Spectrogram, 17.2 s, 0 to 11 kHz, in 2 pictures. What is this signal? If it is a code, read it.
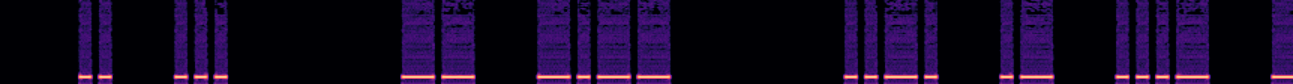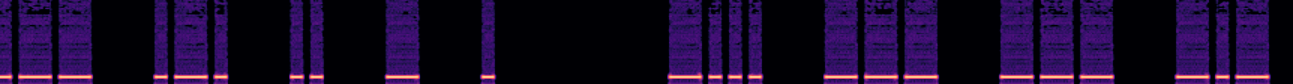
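Morse code, heard as a keyed tone, about 18 wpm, spaced as for 12 wpm, 1000 Hz. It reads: IS MY FAVORITE BOOK
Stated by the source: Morse at 12 wpm.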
